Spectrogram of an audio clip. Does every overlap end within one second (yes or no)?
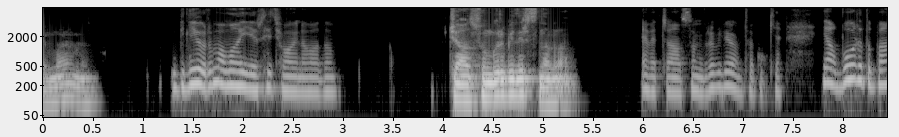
yes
